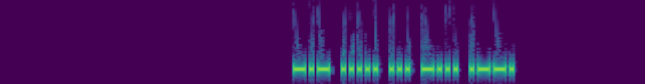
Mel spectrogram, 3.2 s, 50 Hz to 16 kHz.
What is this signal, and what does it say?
Morse code, heard as a keyed tone, about 60 wpm, 700 Hz. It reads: K5SBP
